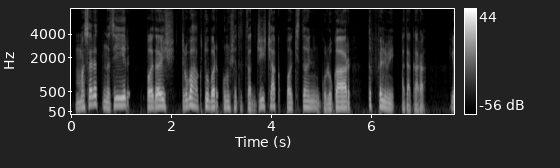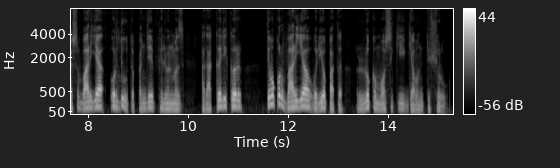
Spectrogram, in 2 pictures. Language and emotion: Kashmiri, neutral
